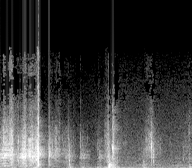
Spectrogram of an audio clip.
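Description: A knife chops through cabbage on a cutting board.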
